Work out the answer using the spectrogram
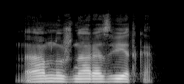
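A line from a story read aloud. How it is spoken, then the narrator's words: Gloomy speech. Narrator (Russian): мрачно сказал Александр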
